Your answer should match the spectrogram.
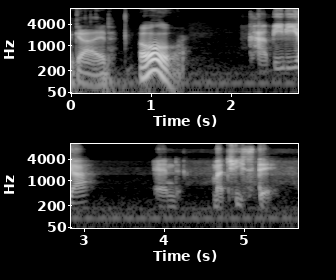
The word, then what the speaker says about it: Cabiria: Speaking of, I've just received a pronunciation guide. Oh, Cabiria and Machiste.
